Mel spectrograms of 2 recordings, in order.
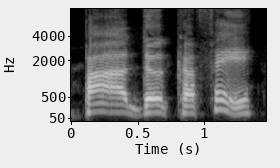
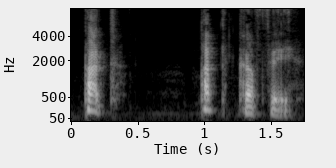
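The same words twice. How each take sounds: First: Both syllables of pas de are fully pronounced. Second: Pas de is contracted into one syllable, like pat. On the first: "instead of saying pas de café" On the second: "what you will hear is, or what you will say is"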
